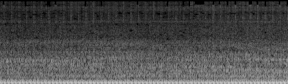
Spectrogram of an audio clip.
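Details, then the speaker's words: Nissan Qashqai with CVT at idle: uneven pulsing about three beats a second with a lumpy shaking note, like a dead cylinder, sounding like a hole in the exhaust; steam and smoke from the rear, oil around the engine; cause unknown. "цей дуже цікавий ситуація в тому що він троїть запускай але троїть якось так дуже цікаво чуєте і звук такий ніби втрубі і дірка"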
